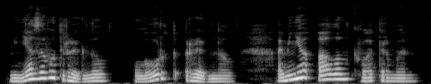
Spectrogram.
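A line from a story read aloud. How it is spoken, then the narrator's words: Plain. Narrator (Russian): сказал я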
